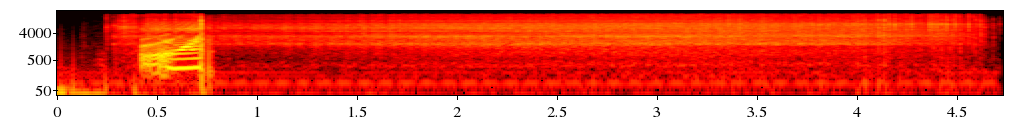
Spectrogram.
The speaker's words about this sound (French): Déjà, le minuteur de 5 secondes, il est trop génial. Écoute ça.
